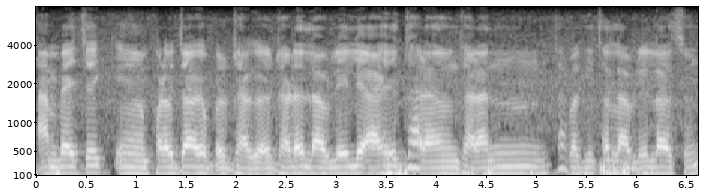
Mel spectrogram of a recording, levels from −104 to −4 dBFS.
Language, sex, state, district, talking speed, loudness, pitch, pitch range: Marathi, male, Maharashtra, Gondia, 145 wpm, -15 LUFS, 115 Hz, 110-120 Hz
